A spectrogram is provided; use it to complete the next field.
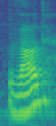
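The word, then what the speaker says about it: Wald: worried about mispronouncing it so it's spelled at wal D which is German for forest loud I believe it is forgive me if that's not the correct pronunciation and the reason I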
